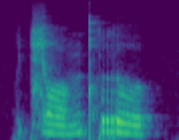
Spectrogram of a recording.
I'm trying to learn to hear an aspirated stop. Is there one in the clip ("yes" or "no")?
yes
